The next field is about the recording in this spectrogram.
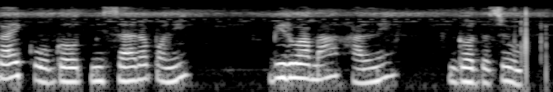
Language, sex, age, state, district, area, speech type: Nepali, female, 45-60, West Bengal, Darjeeling, rural, spontaneous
